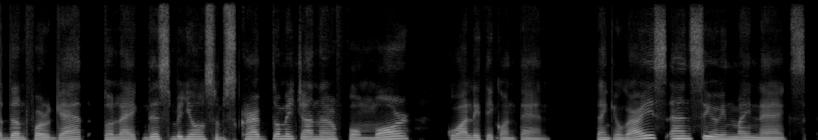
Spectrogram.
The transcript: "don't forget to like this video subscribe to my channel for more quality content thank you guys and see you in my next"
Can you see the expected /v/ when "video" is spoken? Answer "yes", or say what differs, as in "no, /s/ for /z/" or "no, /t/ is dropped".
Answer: no, /b/ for /v/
